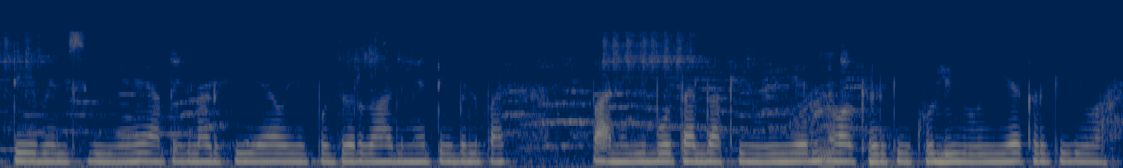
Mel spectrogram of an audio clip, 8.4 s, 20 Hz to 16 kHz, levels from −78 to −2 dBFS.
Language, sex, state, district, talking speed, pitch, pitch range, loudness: Hindi, female, Chhattisgarh, Kabirdham, 200 wpm, 180 Hz, 180-185 Hz, -43 LUFS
